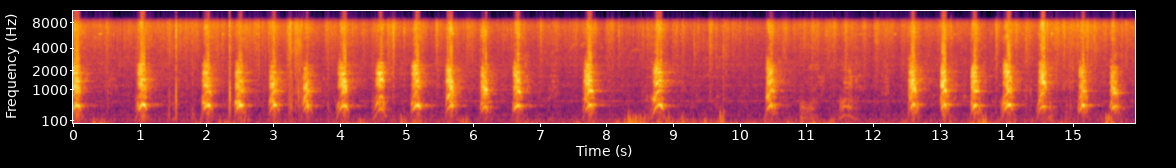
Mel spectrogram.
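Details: Pid dog Spud holding a goat at bay, catch and release: a long series of loud, hoarse barks roughly twice a second, briefly pausing midway before resuming, with faint rustling underneath.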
